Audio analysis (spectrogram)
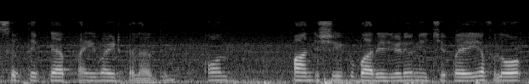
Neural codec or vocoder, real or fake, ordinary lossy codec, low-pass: codec, 16 kHz, 8 kbps, FunCodec, trained on Chinese and English, 25 frames a second; fake; none; none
